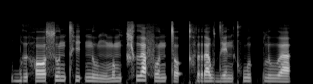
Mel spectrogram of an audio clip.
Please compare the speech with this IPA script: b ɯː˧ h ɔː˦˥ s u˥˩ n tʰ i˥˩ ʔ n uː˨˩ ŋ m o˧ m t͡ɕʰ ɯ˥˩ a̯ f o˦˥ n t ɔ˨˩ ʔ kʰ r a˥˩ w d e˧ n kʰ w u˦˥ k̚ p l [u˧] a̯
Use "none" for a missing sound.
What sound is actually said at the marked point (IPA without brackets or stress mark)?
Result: u˧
